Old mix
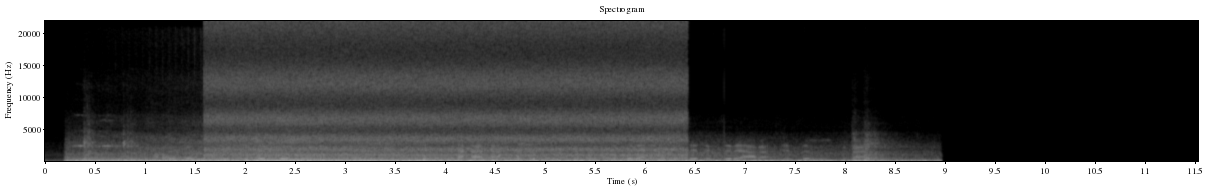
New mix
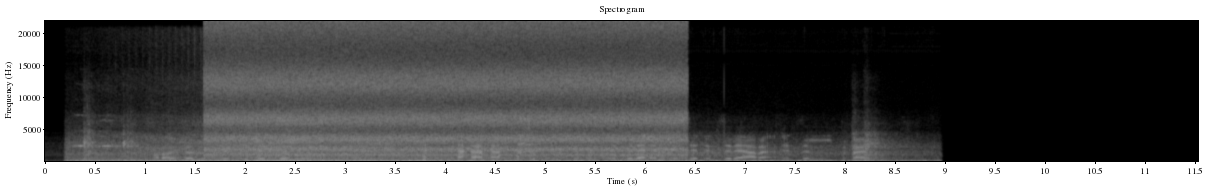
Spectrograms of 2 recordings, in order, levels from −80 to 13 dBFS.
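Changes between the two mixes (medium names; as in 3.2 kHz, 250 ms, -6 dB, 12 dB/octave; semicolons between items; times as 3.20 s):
speech: remove static phaser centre 860 Hz, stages 8; master: add tilt shelf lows -8.5 dB, about 760 Hz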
